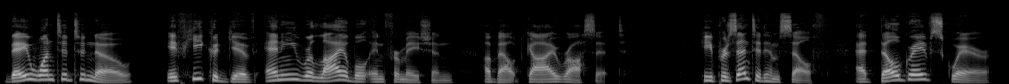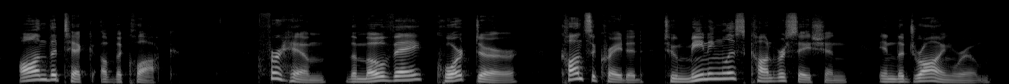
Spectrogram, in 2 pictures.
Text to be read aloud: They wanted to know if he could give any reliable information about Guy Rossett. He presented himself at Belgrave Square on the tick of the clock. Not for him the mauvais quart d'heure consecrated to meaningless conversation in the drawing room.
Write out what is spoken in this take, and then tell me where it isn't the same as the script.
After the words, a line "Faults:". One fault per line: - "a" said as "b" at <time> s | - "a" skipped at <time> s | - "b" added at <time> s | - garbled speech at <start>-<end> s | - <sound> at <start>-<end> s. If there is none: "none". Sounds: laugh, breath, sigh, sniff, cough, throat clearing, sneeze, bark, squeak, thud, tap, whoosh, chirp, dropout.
They wanted to know if he could give any reliable information about Guy Rossett. He presented himself at Belgrave Square on the tick of the clock. For him the mauvais quart d'heure consecrated to meaningless conversation in the drawing room.
Faults:
- "Not" skipped at 11.9 s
